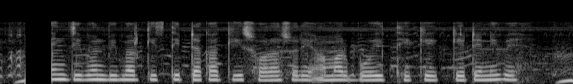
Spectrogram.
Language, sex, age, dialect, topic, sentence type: Bengali, female, 18-24, Western, banking, question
